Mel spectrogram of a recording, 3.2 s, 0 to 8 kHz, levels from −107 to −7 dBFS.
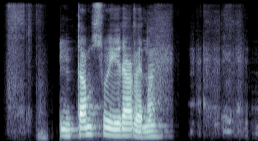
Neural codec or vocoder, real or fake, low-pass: codec, 44.1 kHz, 3.4 kbps, Pupu-Codec; fake; 7.2 kHz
